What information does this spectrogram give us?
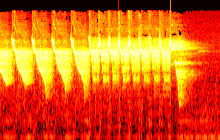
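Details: Belgian Salsa canary singing forcefully, a recording meant to teach fledglings: several slow descending whistles, then a fast clipped trill, finishing with one falling note and quiet.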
